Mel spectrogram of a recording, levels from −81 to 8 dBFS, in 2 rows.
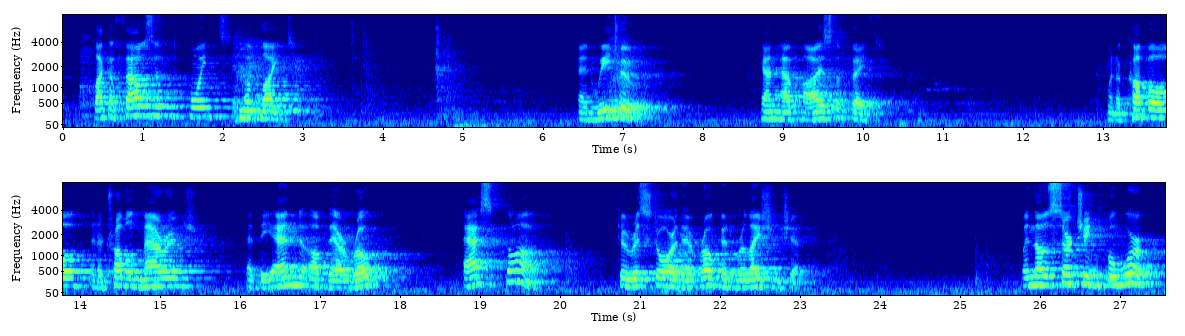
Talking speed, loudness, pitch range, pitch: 85 wpm, -37 LUFS, 145-190 Hz, 165 Hz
